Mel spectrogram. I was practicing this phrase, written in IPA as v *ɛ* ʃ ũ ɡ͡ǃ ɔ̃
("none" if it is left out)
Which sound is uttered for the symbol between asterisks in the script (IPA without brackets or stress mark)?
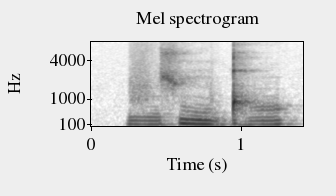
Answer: ɪ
